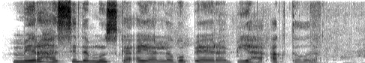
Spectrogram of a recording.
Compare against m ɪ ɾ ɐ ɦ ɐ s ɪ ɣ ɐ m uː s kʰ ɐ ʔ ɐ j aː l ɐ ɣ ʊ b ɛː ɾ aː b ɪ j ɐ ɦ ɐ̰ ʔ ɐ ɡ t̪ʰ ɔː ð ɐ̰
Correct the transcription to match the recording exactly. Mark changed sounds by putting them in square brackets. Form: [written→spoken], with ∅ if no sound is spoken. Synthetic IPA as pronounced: m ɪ ɾ ɐ ɦ ɐ s ɪ [ɣ→ð] ɐ m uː s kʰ ɐ ʔ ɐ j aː l ɐ ɣ ʊ b ɛː ɾ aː b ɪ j ɐ ɦ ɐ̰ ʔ ɐ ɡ t̪ʰ ɔː ð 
